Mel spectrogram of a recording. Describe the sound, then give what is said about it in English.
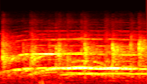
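A crowd claps along in a loose, steady rhythm to vote to keep a producer's beat, the bursts of applause rising and falling over a sustained musical tone. Moderately loud, with no talking. “Hey, yo, crowd, if you would keep that beat, clap it up.”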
